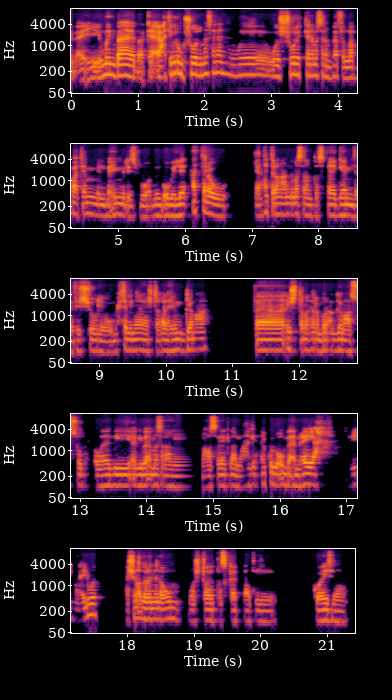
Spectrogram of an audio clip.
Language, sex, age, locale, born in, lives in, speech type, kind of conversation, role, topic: Arabic, male, 18-19, ar-EG, Egypt, Egypt, conversation, podcast, guest, إزاي بتعرف توازن بجد بين الشغل والراحة؟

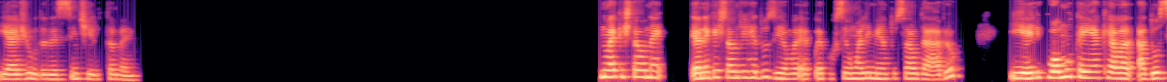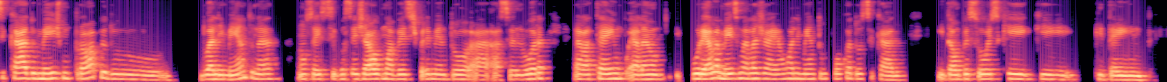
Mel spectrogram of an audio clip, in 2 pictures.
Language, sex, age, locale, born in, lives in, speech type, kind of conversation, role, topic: Portuguese, female, 40-44, pt-BR, Brazil, Portugal, conversation, advice, advisor, Como posso controlar melhor os lanches e os desejos alimentares?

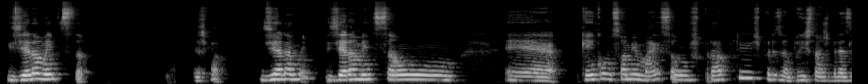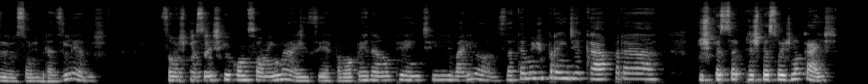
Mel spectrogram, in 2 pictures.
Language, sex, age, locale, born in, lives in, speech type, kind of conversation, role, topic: Portuguese, female, 30-34, pt-BR, Brazil, France, conversation, podcast, guest, Como a migração mudou a forma como você se alimenta?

